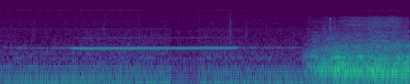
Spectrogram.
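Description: A faint, steady single-pitch tone over a low hum, a little stronger through the middle. About three seconds in, a rush of background noise swells up.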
